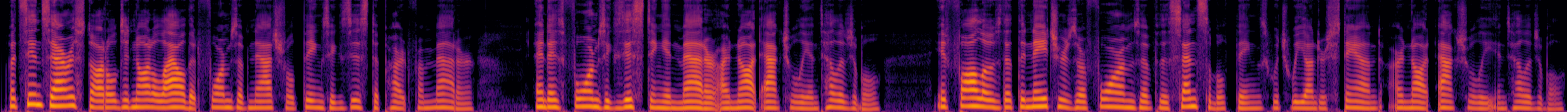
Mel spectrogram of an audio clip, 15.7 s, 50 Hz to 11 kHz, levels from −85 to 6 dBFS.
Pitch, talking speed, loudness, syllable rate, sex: 185 Hz, 165 wpm, -21 LUFS, 5.4 syllables/s, female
